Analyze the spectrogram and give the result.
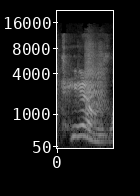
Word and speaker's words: Thames: Thames, like the Thames River.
